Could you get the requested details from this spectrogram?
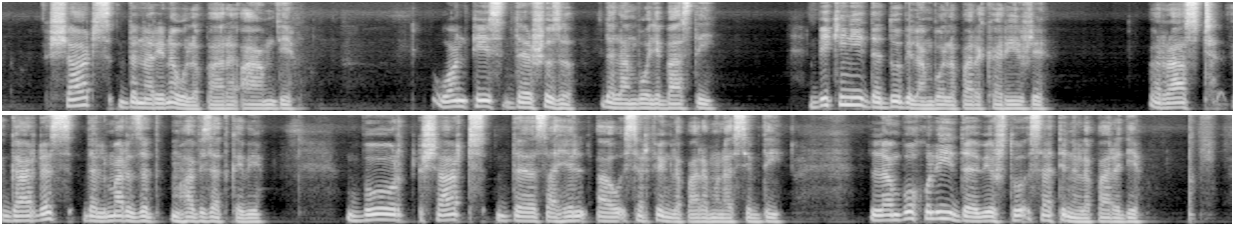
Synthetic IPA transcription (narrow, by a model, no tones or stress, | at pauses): ʃɑɾʈsd̪ənɑɾinawolapɑɾaʔɑmd̪i | wɑnpisd̪əʂəzo | d̪əlɑmbolibɑsd̪aj | bikinid̪əd̪obilɑmbolapɑɾakʰɑɾeʐi | ɾɑsʈɡɑɾɖəsd̪əlmaɾzəd̪mʊɦɑfɪzat̪kawi | boɾdʃɑɾʈsd̪əsɑɦɪlawseɾfɪŋɡlapɑɾamʊnɑsɪb̚d̪aj | lamboxuləjd̪əweʂt̪osɑt̪ənelapɑɾad̪i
